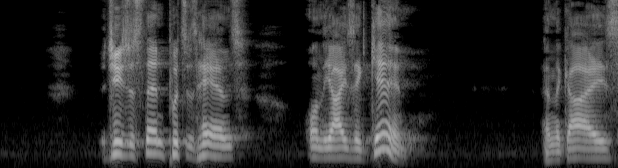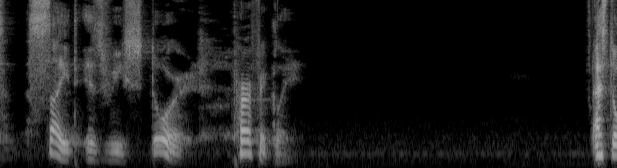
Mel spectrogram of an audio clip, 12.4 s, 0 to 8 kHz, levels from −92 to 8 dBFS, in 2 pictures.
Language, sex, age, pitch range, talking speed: English, male, 60-79, 125-185 Hz, 85 wpm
